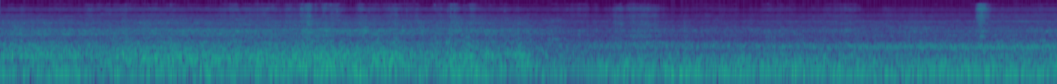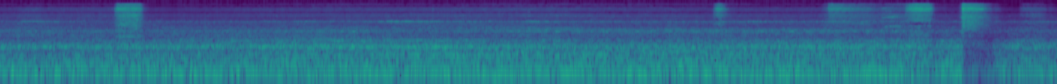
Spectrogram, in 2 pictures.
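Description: Freight train rolling past close by: hopper cars give a continuous rumble of steel wheels on rail, with thin steady squeals and a few sharp ticks above it. In the second half the deep drone of the CN diesel locomotives grows as they pass.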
